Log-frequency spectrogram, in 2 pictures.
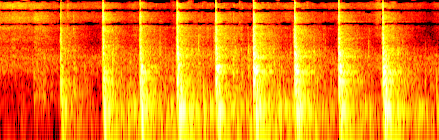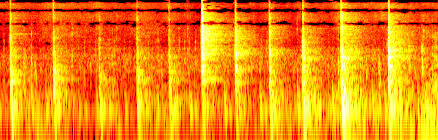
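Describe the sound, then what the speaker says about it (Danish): A rubber mallet pounds steadily in a workshop during a winter build project, around two dozen sharp, close, evenly paced blows with no speech. "Gummihammer."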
